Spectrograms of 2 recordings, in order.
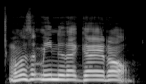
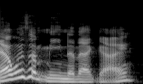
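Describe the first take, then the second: First: Louder, fast, emphatic denial; insistent protest. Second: Said in the usual way. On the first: Real, not acted. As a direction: push back hard on the accusation.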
